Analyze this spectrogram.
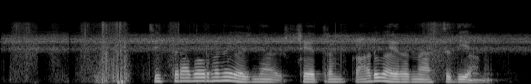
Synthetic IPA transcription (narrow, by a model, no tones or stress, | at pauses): t͡ɕit̪raːbʱɐːrɳɐmiʋɐɻiɲːaːɭkʂe̞ːt̪rɐmkaːɽuɣɐjɐrenːaːst̪ʰiðijaːɳɨ̰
